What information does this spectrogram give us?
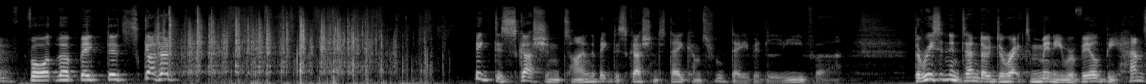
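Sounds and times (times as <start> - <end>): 
speech: 0.0 - 2.0, 4.8 - 11.4
papers shuffling: 1.4 - 4.7.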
